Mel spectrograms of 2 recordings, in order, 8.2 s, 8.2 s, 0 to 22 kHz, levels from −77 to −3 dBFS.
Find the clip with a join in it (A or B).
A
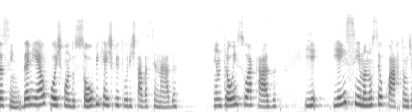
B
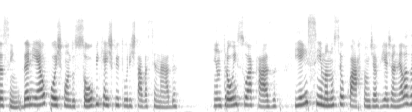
B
